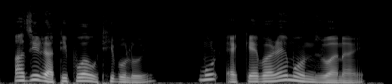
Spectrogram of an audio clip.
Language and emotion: Assamese, sad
